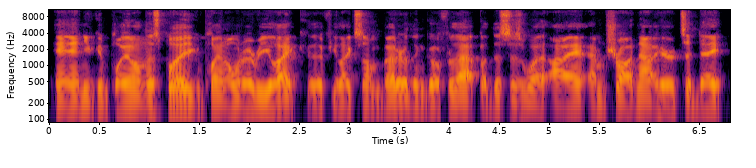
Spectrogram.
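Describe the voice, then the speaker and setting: A man's voice: sits low, steady tone, fast. A man hosting a sports betting picks show, talking loosely and with amusement straight to his viewers. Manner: chatty, loose and self-amused, talks straight to viewers as "guys". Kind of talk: casual talk to camera.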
